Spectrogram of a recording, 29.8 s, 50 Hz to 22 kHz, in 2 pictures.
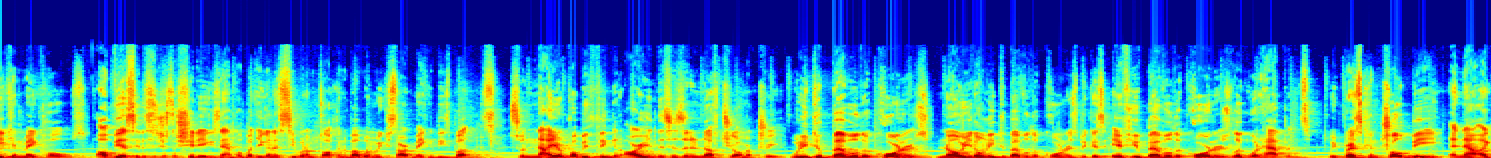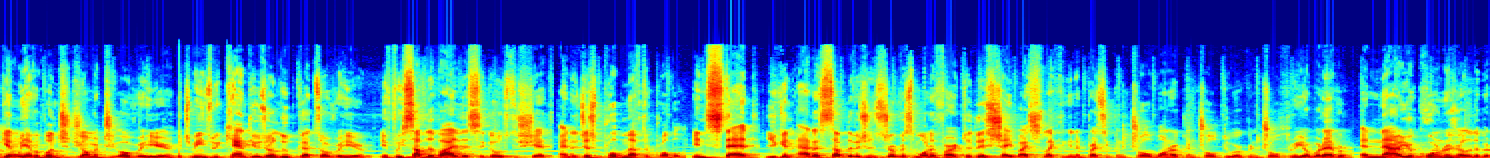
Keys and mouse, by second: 0.0 Tab, 0.1-0.8 drag, 0.9 Tab, 1.9 Tab, 2.3 ctrl+z, 2.4 ctrl+z, 2.7 ctrl+z, 2.8 ctrl+z, 3.0 ctrl+z, 3.1 ctrl+z, 3.2 ctrl+z, 3.5 middle drag, 4.3 middle drag, 4.6 ctrl+z, 4.7 ctrl+z, 4.9 ctrl+z, 5.0 a, 5.0 a, 5.2 shift+click, 5.4 a, 5.5 drag, 5.9 Tab, 6.0 click, 6.3 drag, 6.8 click, 7.8 2, 8.7 shift+click, 9.3 ctrl+z, 9.3 middle drag, 10.3 middle drag, 10.7 middle drag, 11.3 shift+click, 11.6 shift+middle drag, 11.9 drag, 12.1 middle drag, 12.6 middle drag, 12.8 shift+middle drag, 13.0 middle click, 13.2 ctrl+b, 14.4 middle click, 14.4 1, 15.2 click, 15.8 click, 16.4 shift+click, 16.6 ctrl+r, 17.3 ctrl+r, 18.6 Tab, 18.6 ctrl+1, 18.8 ctrl+2, 19.6 middle click, 19.9 shift+middle drag, 20.2 middle drag, 20.4 ctrl+z, 20.5 ctrl+z, 21.0 click, 21.3 2, 21.7 Tab, 23.2 ctrl+1, 23.7 ctrl+2, 24.2 middle click, 24.6 ctrl+1, 24.9 middle click, 26.1 ctrl+1, 26.5 ctrl+2, 27.1 ctrl+middle click, 27.4 ctrl+3, 28.4 Tab, 28.5 middle click.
